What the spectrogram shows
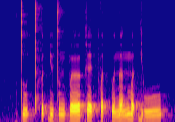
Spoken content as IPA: t̪ uː˨˥ t̚ pʰ ɵ˥ t̚ yː˨ t̪ ʊ˧ ŋ p œː˨˥ k ɛː˧ t̚ f ɐ˨ t̚ p ɵ˨˥ n ɐ˨˥ n m ɐ˨˥ t̚ j uː˨˧

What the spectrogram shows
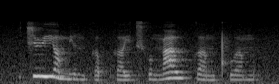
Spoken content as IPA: t͡s yː˥ j ɐ˨ m j ɪ˨˩ ŋ k ɐ˨ p̚ k ɐ˨˥ j t͡sʰ ʊ˨˥ ŋ aː˥ w k ɐ˨ m kʷʰ ɐ˧ m

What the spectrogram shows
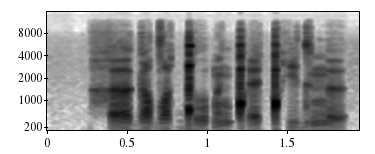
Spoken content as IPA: h ɐː ɡ ə dˤ o ɡ͡ǃ o ɓ ɐ̃ ǃʼ ɛ ǃʰ i d ʏ ŋ ə

